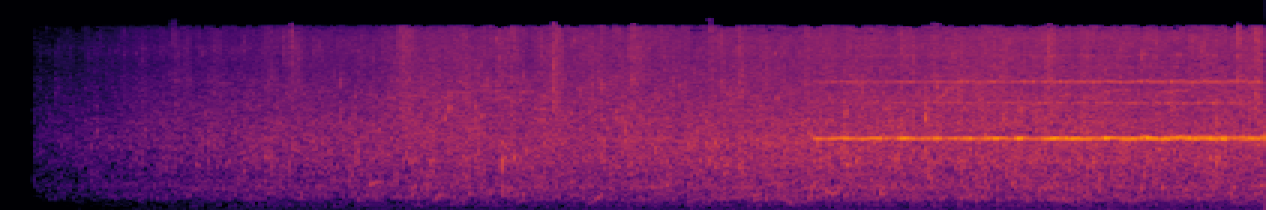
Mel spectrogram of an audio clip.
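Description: A soft bed of rushing, stream-like noise fades in from silence. About five and a half seconds in, a steady high tone joins it.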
